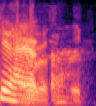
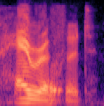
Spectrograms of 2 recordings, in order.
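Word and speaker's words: Hereford: It's pronounced herford. It's pronounced herford.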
